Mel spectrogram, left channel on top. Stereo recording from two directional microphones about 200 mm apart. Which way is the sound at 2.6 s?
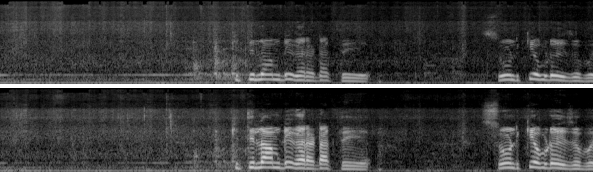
35° right (ahead or behind).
